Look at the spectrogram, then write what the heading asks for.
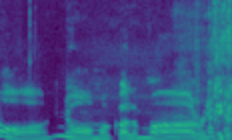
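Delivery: fake Italian accent, high, very slow, drawn way out. Quoting a little girl's catchphrase, in a put-on italian accent. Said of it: "an Italian accent when she did it".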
